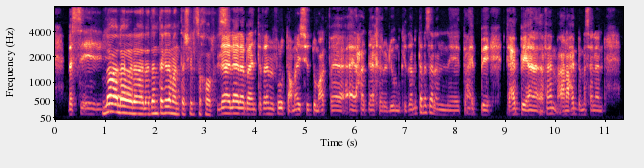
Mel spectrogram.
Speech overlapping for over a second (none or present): none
